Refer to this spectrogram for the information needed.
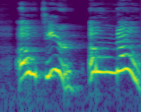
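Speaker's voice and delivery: very high, loud, frightened robot cry. Reading a story aloud, voicing the robot facing the dragon: scared robot. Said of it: "The robot was so scared".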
